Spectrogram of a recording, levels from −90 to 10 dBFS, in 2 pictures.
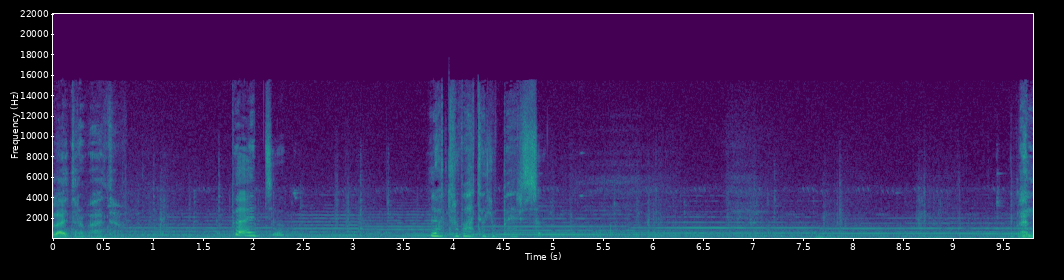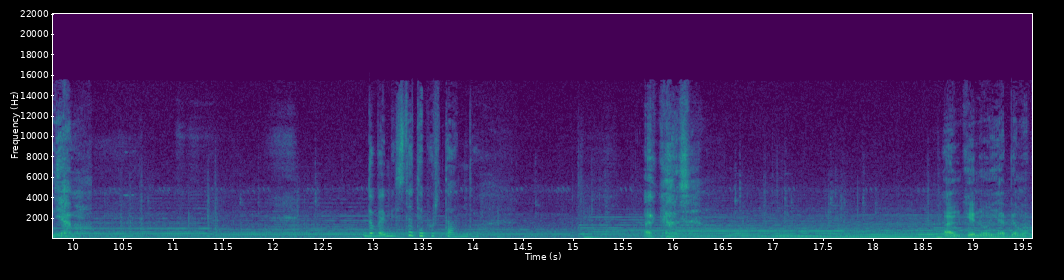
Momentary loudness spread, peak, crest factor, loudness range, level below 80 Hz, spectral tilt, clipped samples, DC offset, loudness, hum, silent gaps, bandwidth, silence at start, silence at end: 14 LU; -10 dBFS; 22 dB; 8 LU; -48 dBFS; -4 dB/octave; under 0.1%; under 0.1%; -33 LUFS; none; none; 16 kHz; 0 s; 0 s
